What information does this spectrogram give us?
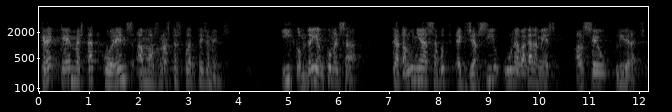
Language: Catalan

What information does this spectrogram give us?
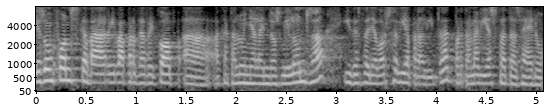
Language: Catalan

